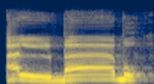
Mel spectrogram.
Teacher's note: disitu terdengar betul-betul jelas terdengar huruf lam terucap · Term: Alif Lam Qomariah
